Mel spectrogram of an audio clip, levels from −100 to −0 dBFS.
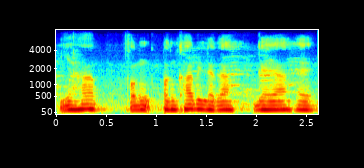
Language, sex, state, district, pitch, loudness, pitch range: Hindi, male, Uttar Pradesh, Lucknow, 110 Hz, -15 LUFS, 110-120 Hz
